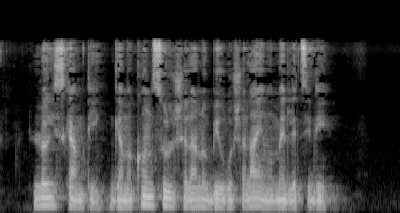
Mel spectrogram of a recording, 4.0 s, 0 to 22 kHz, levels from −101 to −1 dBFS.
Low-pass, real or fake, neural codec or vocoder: 10.8 kHz; real; none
